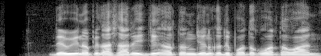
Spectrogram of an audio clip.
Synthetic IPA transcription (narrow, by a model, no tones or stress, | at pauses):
dɛwinɔpit̪as̬aɾid͡ʒɨŋɛlt̪ɔnd͡ʒɔnkɨrdipɔt̪ɔkəwart̪awan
